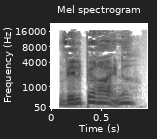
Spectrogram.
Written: velberegnet

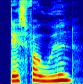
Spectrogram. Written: desforuden

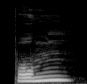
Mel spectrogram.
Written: brummen

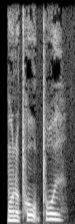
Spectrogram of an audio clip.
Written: monopolbrud

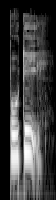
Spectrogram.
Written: bodel

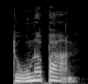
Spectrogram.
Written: donorbarn

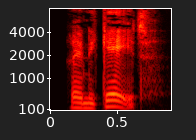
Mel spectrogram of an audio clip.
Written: renegat

